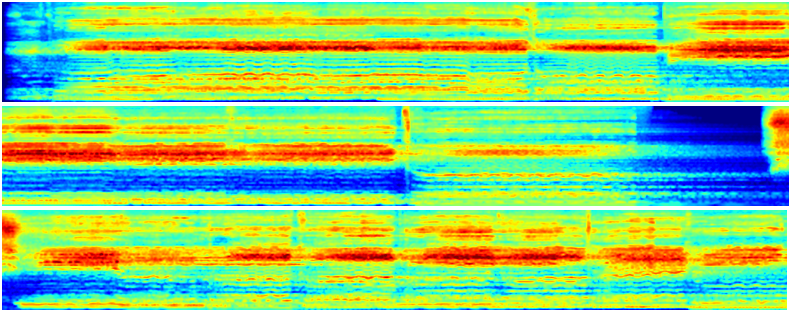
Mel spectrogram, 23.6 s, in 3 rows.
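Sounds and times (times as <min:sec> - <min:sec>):
vocal quartet singing: 0:00.0 - 0:23.5.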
